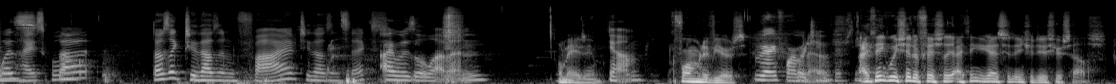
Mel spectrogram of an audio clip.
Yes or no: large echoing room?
no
